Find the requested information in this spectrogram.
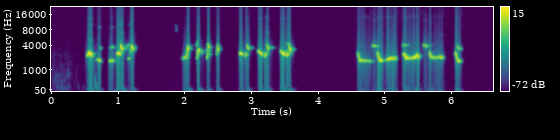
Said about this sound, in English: That sounded to me like a tentative bird. Right, yeah, and that tentativeness is a lack of stereotype.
